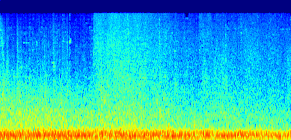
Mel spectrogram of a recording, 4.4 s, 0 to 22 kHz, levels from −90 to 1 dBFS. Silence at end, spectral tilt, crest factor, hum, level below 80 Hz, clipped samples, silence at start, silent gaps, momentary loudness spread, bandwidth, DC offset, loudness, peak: 0 s; -7 dB/octave; 12 dB; none; -26 dBFS; under 0.1%; 0 s; none; 3 LU; 16 kHz; under 0.1%; -21 LUFS; -8 dBFS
